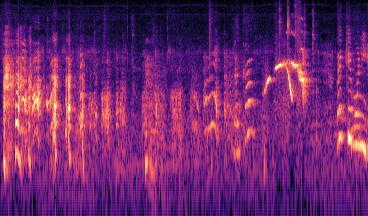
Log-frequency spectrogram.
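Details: A pet parrot sings at home in a speech-like voice, with wavering syllables and a few bright, rising-then-falling whistled notes, while people laugh and clap in the background.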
